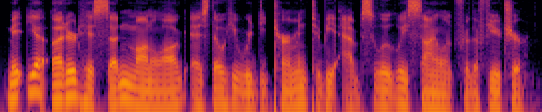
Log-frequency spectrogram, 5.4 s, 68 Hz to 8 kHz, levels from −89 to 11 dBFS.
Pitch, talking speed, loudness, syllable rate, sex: 95 Hz, 190 wpm, -20 LUFS, 7.0 syllables/s, male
